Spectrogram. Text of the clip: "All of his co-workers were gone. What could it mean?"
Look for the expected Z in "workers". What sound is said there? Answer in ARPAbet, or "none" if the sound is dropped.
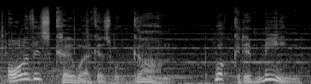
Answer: Z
